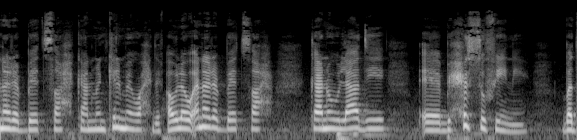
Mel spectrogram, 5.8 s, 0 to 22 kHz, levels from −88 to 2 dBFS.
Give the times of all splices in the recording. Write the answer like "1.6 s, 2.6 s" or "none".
1.6 s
